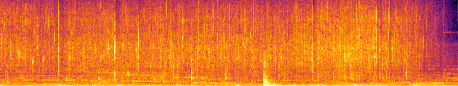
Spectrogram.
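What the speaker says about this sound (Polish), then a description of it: "i smażymy cebulę." Steady, close sizzling of onions frying in hot oil, with a brief louder crackle partway through; no voices.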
